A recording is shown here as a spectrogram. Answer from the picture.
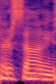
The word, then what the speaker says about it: Harsanyi: How do you say this guy's name? – It's David Harsanyi.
